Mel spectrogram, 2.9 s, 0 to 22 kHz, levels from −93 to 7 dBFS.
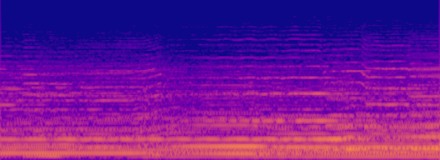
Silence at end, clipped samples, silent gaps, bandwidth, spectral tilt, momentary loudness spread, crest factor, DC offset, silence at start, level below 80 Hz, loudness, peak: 0 s; under 0.1%; none; 9.4 kHz; -8 dB/octave; 6 LU; 14 dB; under 0.1%; 0 s; -72 dBFS; -31 LUFS; -16 dBFS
